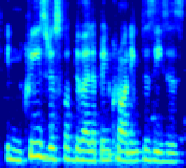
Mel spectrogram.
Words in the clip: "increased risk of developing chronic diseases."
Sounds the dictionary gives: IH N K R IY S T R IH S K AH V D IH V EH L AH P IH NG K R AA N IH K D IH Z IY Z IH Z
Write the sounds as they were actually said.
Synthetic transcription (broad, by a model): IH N K R IY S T R IH S K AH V D IH V EH L AH P IH NG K R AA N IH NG D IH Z IY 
